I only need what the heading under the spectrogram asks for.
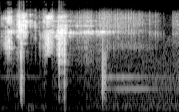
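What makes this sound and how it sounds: A Shawnee rattle made from a turtle shell mounted on a stick, with beans inside that have dried hard, is shaken several times. The hard beans produce quick, bright, hissy rattling bursts concentrated in the high frequencies, each dying away quickly and leaving a faint lingering tone.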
